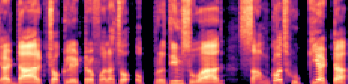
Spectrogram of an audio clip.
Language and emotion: Goan Konkani, happy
